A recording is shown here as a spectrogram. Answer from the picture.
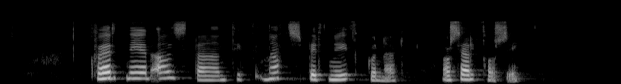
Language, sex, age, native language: Icelandic, female, 70-79, Icelandic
